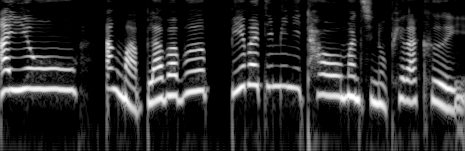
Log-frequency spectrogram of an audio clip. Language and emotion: Bodo, surprised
